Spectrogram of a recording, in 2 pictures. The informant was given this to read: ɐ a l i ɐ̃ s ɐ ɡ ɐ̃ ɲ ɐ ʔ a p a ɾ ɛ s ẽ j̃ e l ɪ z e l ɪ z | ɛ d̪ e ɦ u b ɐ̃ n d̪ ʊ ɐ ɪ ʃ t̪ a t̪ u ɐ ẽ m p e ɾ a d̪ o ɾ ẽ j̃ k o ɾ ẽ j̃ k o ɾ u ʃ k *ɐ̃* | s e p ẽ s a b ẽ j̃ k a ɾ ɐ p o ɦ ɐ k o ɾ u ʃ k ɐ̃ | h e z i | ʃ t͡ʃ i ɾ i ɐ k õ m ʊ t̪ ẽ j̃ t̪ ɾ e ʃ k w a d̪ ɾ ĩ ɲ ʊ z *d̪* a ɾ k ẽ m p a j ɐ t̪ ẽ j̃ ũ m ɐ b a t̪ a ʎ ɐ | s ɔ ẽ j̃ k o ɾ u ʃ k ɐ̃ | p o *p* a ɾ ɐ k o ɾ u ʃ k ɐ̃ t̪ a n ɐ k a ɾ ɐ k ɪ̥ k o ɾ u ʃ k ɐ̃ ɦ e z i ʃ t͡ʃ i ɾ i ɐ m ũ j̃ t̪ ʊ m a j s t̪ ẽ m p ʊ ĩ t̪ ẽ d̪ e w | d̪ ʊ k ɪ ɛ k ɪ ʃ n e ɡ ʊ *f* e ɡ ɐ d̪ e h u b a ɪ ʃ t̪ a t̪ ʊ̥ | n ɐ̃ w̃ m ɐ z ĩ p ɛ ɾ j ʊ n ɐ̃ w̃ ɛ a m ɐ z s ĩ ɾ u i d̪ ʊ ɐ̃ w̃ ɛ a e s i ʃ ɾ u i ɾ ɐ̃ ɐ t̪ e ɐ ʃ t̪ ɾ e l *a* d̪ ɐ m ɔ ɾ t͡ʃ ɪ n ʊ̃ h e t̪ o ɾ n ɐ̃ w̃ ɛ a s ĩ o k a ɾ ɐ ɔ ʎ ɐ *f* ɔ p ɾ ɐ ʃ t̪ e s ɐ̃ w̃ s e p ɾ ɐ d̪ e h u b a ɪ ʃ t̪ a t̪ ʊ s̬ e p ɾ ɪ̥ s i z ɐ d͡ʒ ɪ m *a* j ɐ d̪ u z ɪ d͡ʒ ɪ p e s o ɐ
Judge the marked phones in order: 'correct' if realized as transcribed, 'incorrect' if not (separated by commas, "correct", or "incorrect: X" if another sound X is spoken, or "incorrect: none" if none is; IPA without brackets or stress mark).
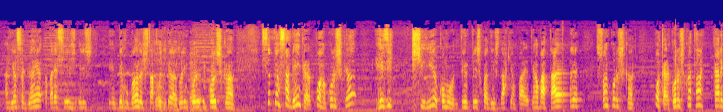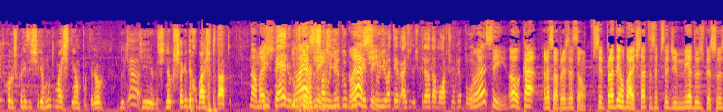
correct, correct, incorrect: k, incorrect: ʃ, incorrect: ɐ, incorrect: s, incorrect: e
